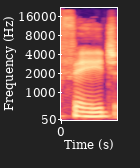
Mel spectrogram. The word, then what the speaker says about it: Fage: Um Fage being the brand it looks like FAGE, f a g e, but it's pronounced Fage.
